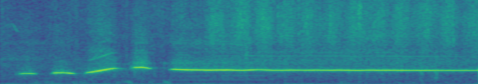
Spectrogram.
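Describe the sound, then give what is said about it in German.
A whistle calls a flock of trained chickens: a few short, clear whistle notes, one rising, lead into a long, steady high tone that holds to the end. “Es gibt einen Pfiff. Das ist super sinnvoll, wenn man das macht, wenn man die Hühner darauf dressiert.”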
